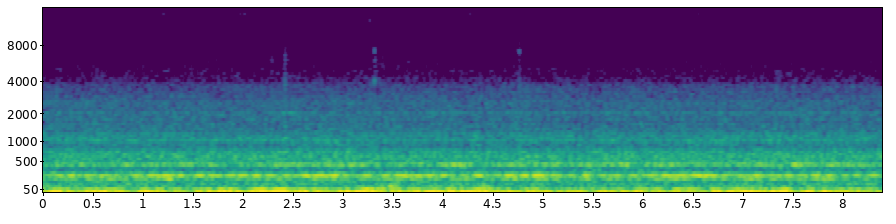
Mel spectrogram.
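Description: Faint room tone: a steady low hum with an even hiss underneath and no distinct events.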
